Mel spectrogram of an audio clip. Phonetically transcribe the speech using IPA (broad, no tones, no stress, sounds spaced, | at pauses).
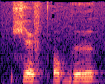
ç ø f pʼ o b ɯ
